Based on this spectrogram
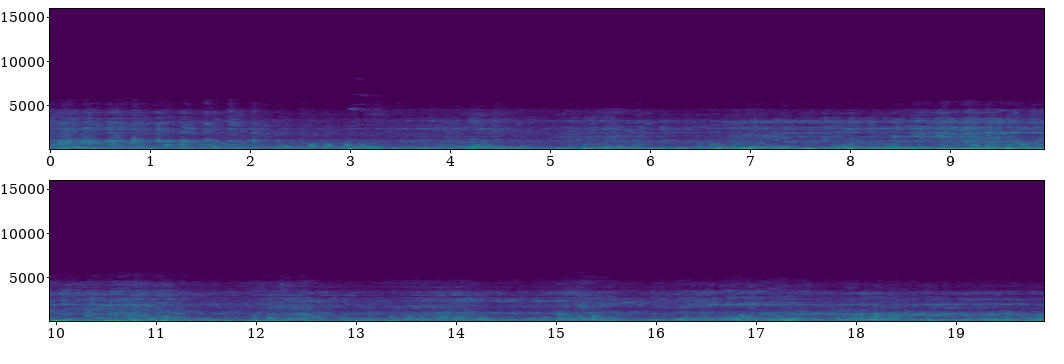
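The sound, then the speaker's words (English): A freight train rumbles steadily along the tracks in East Palestine, throwing sparks from a mechanical failure, a loud, continuous roar of heavy wheels and rattling cars with no voices, swelling slightly in the middle before easing back. “And we can even see some footage of sparks coming off the train as well that show some sort of mechanical failure.”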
